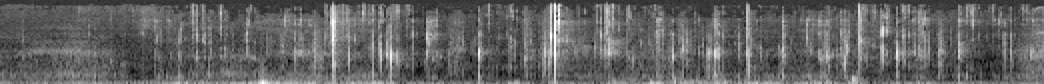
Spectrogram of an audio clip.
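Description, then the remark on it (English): Loud crunching of a cherry Lifesaver hard candy being chewed, with sharp irregular cracks and snaps repeating over several seconds, no one speaking. “Just listen to the sound of my chewing of the Lifesaver.”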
